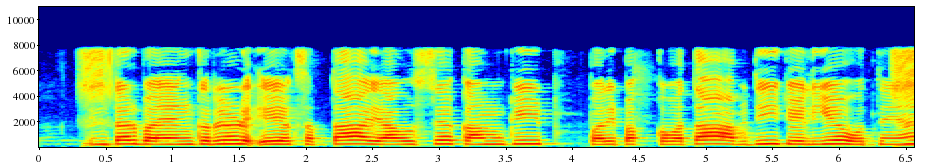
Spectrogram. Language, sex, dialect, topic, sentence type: Hindi, female, Awadhi Bundeli, banking, statement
